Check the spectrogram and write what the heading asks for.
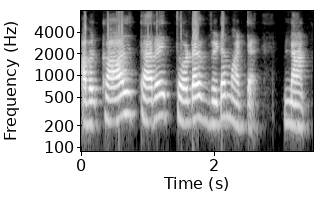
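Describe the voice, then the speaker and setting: A woman's voice: on the high side, slow pace, lo-fi sound. A woman voicing a hot-tempered but devoted young husband in a romantic audio story, scolding and impatient. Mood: tender, boastful.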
